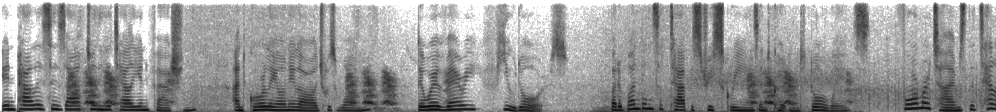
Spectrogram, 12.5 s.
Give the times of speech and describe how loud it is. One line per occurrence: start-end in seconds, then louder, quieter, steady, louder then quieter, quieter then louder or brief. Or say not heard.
0.0-12.4 steady.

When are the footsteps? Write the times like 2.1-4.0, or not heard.
not heard.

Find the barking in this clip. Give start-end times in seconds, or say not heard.
0.8-2.3, 4.3-5.8, 9.3-10.8.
